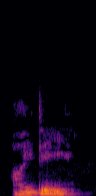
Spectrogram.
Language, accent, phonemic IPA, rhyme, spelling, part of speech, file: English, Southern England, /aɪˈdiː/, -iː, ID, noun / proper noun / verb / adjective, LL-Q1860 (eng)-ID.wav
- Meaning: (noun) 1. Abbreviation of identification, identifier, or identity document 2. An ident 3. Initialism of image description 4. Initialism of intellectual disability 5. Initialism of intelligent design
